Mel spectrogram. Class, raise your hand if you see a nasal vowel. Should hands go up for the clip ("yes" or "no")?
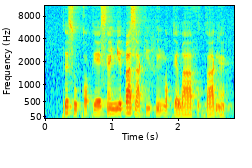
yes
